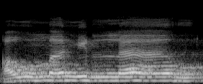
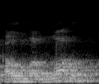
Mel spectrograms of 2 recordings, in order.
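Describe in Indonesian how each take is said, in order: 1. Bunyi 'ni' menyambung kedua kata. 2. Kedua kata bersambung tanpa bunyi 'n'. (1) "tapi qaumanillahu" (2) "Bukan qaumallahu"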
